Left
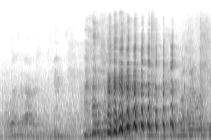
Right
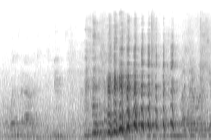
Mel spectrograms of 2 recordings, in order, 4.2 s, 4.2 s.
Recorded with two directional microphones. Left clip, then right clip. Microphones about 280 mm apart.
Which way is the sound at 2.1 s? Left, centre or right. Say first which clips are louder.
Left 3 dB; left.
